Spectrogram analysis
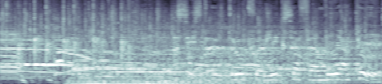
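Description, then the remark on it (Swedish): A short burst of applause from a small group, steady clapping mixed with lively voices and chatter throughout, moderately loud. “En liten applåd igen, tycker jag.”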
